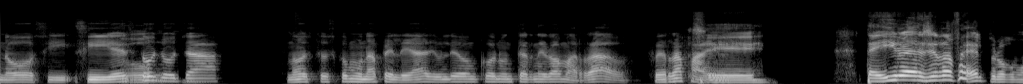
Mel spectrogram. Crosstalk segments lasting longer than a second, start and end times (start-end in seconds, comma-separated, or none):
none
